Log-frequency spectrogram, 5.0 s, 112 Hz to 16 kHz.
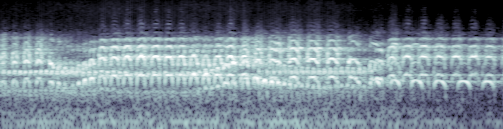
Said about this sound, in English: Yep, Australia's laughing kookaburra is a member of the kingfisher family. And it's been known to dispatch snakes up to 3 feet in length.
